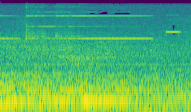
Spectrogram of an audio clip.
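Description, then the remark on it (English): A mobile phone rings on a balcony with thin, steady electronic tones that sit above a constant outdoor rumble, followed near the end by a short, higher chirp. No one speaks. “That's someone's phone. Someone's phone's a-ringing.”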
